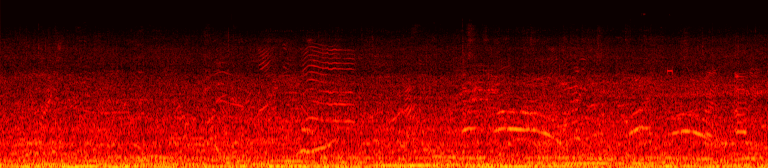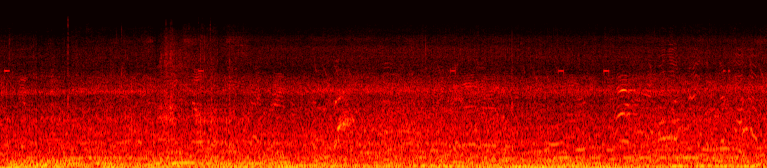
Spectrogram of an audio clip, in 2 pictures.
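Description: Low, steady rumble of slow-moving parade vehicle engines, under a continuous chatter of spectators' voices.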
